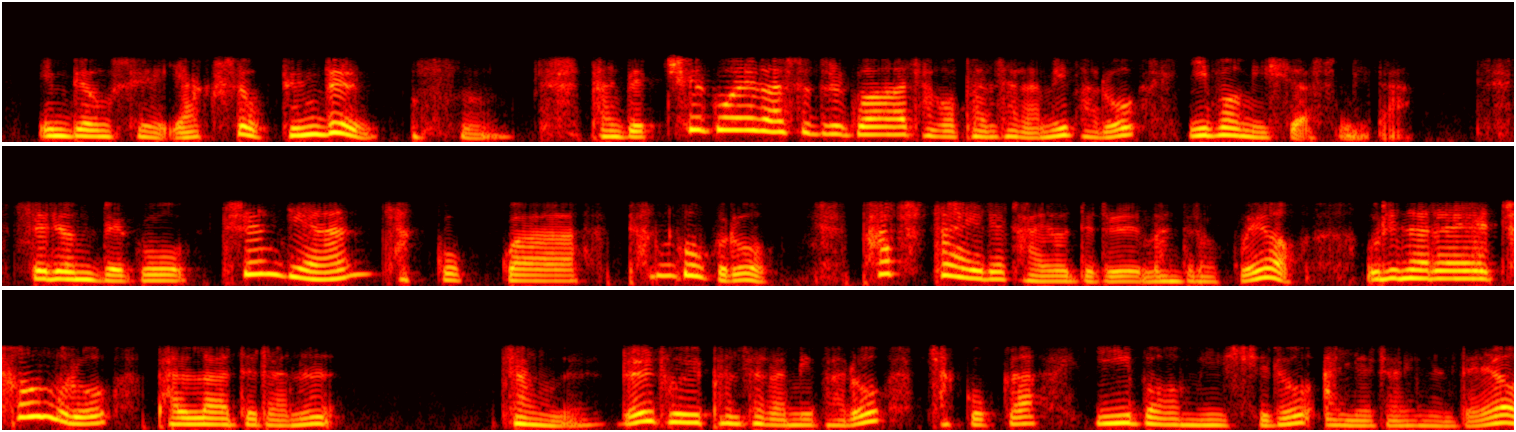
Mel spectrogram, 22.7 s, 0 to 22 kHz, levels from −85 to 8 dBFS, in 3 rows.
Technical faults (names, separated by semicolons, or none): Opus voice compression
